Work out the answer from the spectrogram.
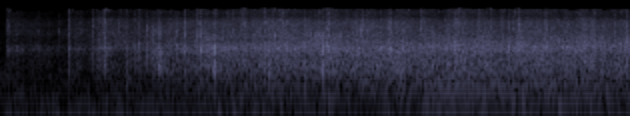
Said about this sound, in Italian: È un buon applauso. È un buon applauso.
